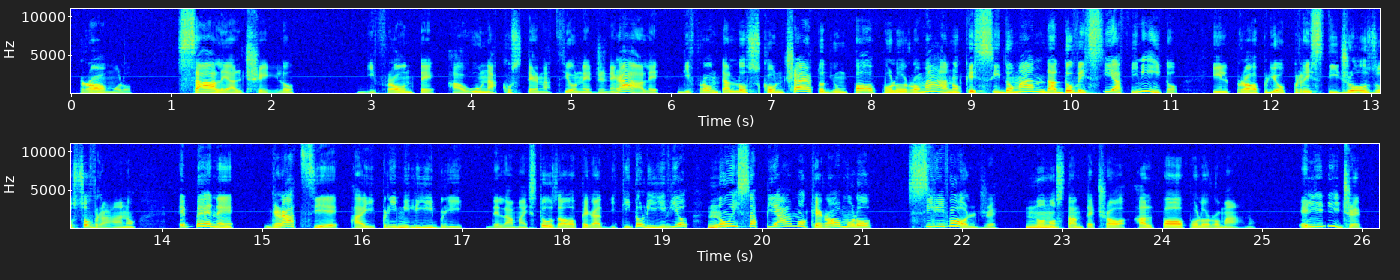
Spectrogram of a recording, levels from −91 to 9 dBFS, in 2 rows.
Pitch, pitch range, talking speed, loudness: 160 Hz, 130-205 Hz, 120 wpm, -26 LUFS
